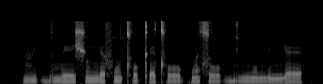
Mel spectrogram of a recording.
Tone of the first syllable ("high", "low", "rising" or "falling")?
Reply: rising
